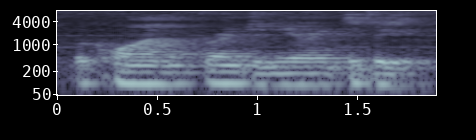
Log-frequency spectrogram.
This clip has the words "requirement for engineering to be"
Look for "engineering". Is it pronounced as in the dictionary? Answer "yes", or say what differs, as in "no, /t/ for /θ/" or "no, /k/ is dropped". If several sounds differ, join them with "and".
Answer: yes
